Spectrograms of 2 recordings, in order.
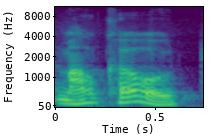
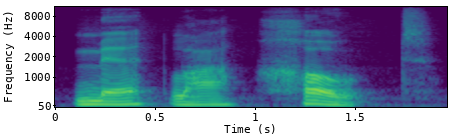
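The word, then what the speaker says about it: מְלָכוֹת: One malkah, queen, many, not malkot, but melachot.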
